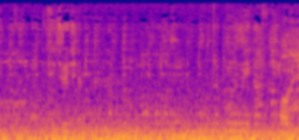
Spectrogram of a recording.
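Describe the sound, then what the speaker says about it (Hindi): Heavy road traffic in Ajman, UAE, a dense, continuous rumble of cars and engines passing nearby, with people talking over it. "ट्रैफिक बहुत ज़्यादा है, आप लोग चेक करें ट्रैफिक सिचुएशन"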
